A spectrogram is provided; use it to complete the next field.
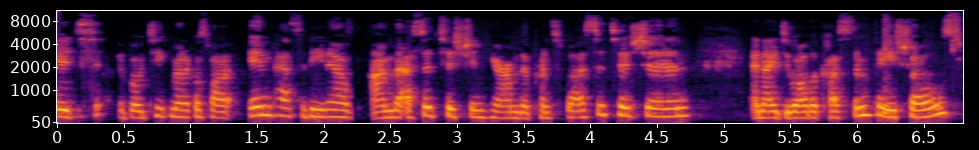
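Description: At a very fast pace, a somewhat breathy woman of medium pitch speaks with ordinary pitch variation in a dry, close sound with no echo. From Chicago. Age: 40s. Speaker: esthetician and spa owner. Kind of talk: interview.

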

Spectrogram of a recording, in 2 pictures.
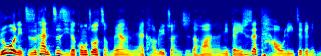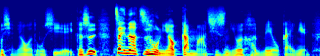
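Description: A man with a fairly low pitch talks very fast, hardly pausing at all. His intonation is lively, his loudness swings widely, and the recording is very clean over a silent background. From Malaysia. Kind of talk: casual chat.

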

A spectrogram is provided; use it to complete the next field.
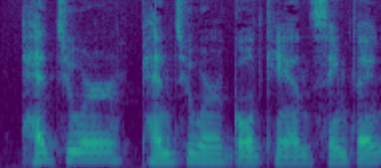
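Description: With an American accent, a man speaks in a dark, mellow tone. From United States. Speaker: tennis podcast co-host. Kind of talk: casual chat.

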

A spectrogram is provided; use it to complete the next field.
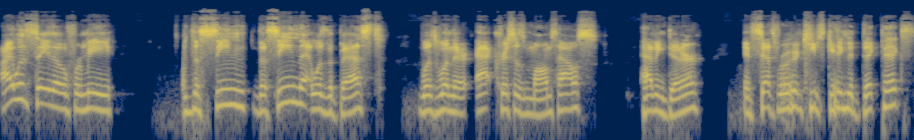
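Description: A man speaks very slowly in a high pitch, with ordinary pitch variation. The sound is dry and close with no echo, and the background is quiet. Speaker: guest takeover host. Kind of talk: casual chat, profane banter.

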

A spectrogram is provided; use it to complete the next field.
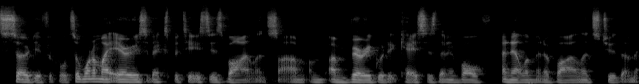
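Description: A man with an Australian accent at a fairly quick pace, on a very clean recording against a silent background. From Sydney, Australia. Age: 30s. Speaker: criminal lawyer. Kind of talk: interview conversation. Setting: office.

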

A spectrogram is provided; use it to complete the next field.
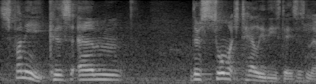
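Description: Over noticeable background noise and audible room echo, a man with a fairly high voice talks at a fairly quick pace, his pitch swinging very widely. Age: 30s. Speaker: screenwriter. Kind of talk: casual chat. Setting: quiet bar.

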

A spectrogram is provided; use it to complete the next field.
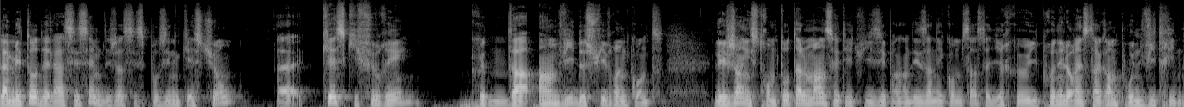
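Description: With a strong Toulouse accent, a man talks at a very fast pace and a medium pitch with lively intonation, recorded very cleanly against a silent background. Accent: southern French (Toulouse), strong. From France, Toulouse. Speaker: Instagram marketing consultant and trainer. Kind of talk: interview. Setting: video studio.

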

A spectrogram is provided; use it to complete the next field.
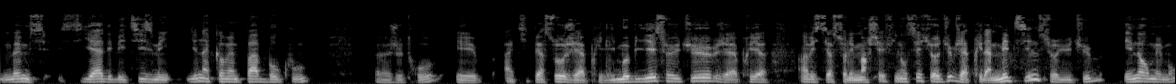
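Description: With a plain, everyday voice, a man at medium pitch talks fairly quickly with lively intonation, in a dry, close sound with no echo. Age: 20s. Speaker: doctor and real estate investor. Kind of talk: interview.

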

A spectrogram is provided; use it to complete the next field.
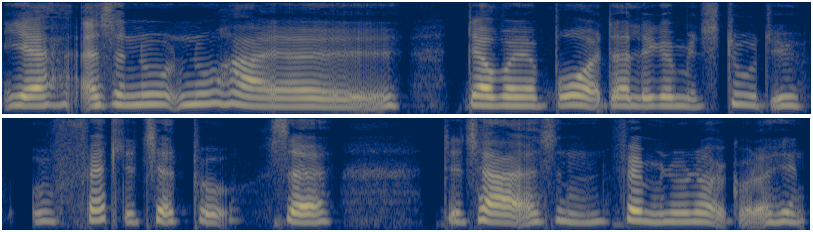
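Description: A woman's fairly slow, monotone, flat delivery, dry and close with no echo, on a very clean recording with a silent background. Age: 20s. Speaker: visually impaired student. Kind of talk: interview. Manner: hesitant, many fillers.

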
